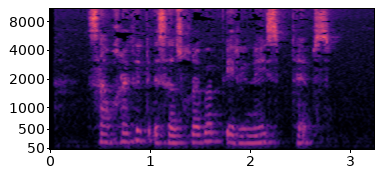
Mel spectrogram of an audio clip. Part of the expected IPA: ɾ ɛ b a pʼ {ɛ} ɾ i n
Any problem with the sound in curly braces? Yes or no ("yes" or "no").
yes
